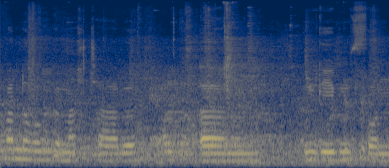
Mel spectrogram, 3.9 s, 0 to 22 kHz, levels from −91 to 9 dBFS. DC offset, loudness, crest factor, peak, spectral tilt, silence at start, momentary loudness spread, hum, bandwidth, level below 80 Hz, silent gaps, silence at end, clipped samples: under 0.1%; -28 LUFS; 16 dB; -10 dBFS; -6 dB/octave; 0 s; 8 LU; none; over 20 kHz; -68 dBFS; none; 0 s; under 0.1%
